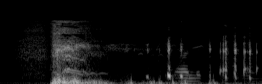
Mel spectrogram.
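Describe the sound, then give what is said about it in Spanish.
A deep breath: a soft, airy inhale followed by a loud, forceful sigh of an exhale, then some brief indistinct vocal sounds. “Respire, tío. A ver, respire. Inhale color verde.”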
